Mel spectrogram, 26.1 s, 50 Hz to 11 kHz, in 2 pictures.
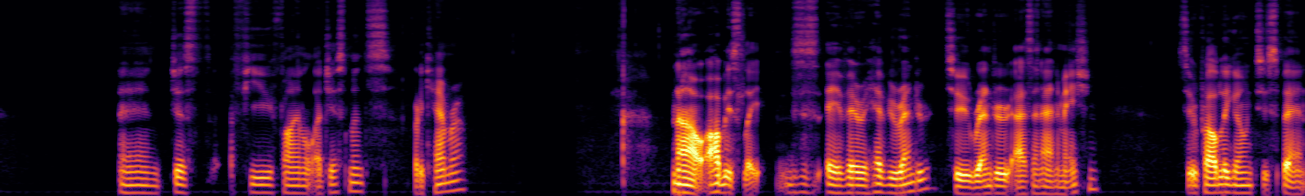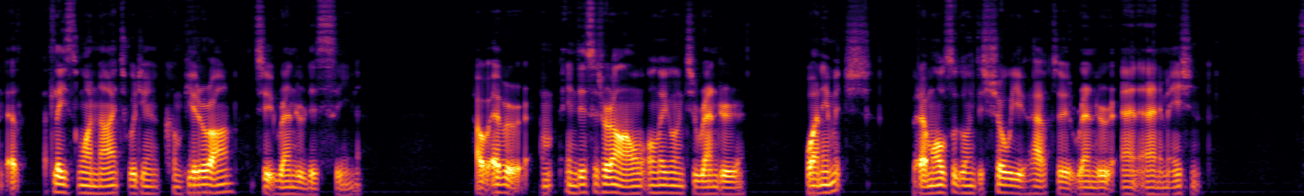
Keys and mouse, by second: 4.1 Tab, 5.8 Tab, 6.7-8.2 drag, 7.5 shift+f, 19.7-20.4 middle drag.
